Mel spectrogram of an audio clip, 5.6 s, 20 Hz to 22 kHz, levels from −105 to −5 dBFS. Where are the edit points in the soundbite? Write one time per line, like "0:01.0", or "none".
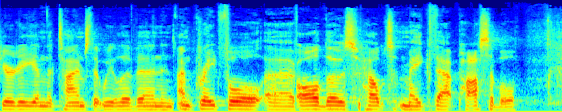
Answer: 0:01.7
0:03.0
0:03.6

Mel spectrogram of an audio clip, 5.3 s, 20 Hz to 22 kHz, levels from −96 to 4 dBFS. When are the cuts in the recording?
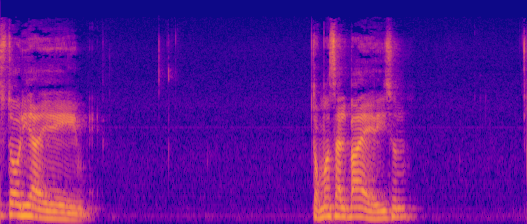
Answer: none

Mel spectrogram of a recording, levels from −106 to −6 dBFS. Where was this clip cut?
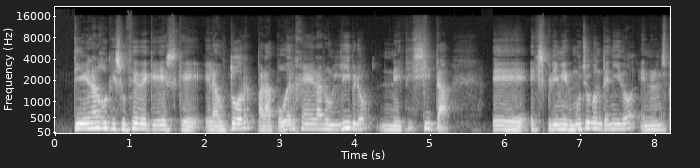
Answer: none

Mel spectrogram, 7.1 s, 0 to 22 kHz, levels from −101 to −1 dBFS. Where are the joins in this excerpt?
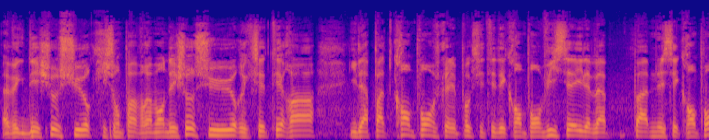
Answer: none

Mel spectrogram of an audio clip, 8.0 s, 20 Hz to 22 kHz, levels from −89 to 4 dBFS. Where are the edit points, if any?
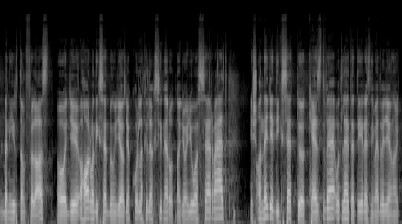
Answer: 0:01.0
0:02.5
0:05.1

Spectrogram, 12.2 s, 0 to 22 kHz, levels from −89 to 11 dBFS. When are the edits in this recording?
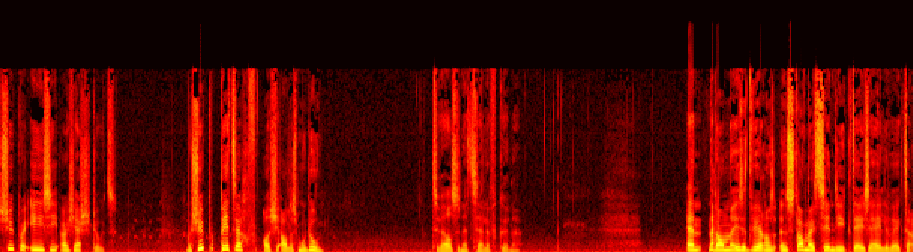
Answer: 0:01.1
0:02.1
0:03.4
0:09.5

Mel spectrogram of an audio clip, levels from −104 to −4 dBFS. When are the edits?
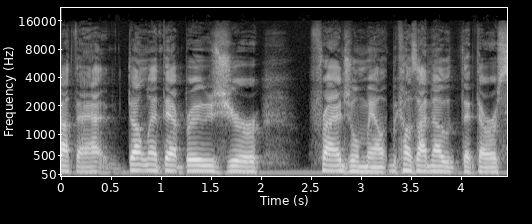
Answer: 0:03.3

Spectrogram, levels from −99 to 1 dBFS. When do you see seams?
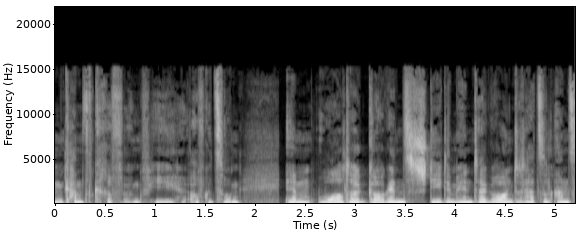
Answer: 0:02.2

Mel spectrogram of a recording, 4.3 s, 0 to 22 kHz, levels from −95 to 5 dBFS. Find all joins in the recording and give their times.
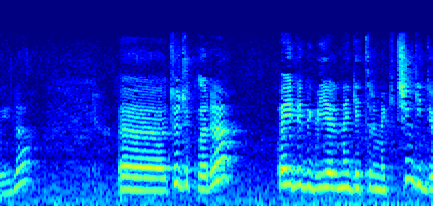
0:02.7
0:03.1

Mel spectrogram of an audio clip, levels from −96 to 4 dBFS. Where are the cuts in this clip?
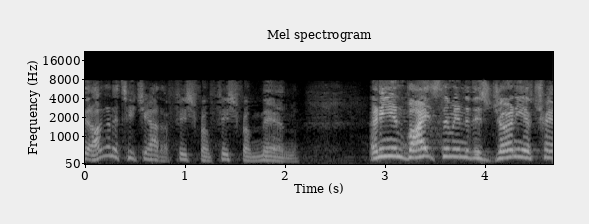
0:01.3

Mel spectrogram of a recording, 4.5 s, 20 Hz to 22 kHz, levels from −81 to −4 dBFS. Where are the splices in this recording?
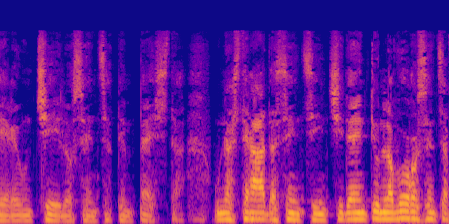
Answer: none

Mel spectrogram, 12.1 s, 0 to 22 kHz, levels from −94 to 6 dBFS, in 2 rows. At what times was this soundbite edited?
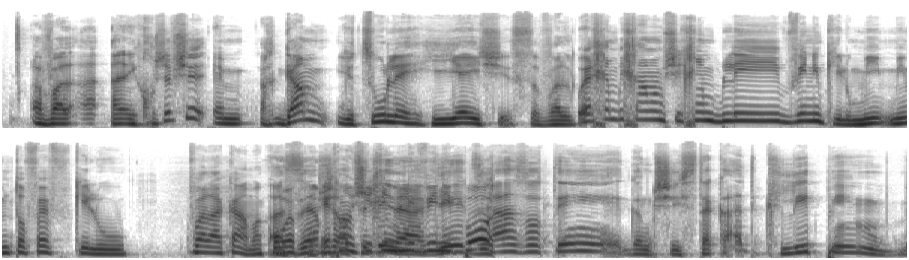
0:01.4
0:03.8
0:05.5
0:07.3
0:08.1
0:09.3
0:11.0

